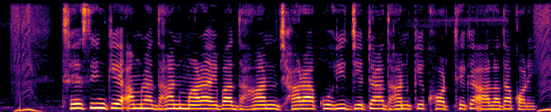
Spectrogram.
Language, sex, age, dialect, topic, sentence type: Bengali, female, 25-30, Northern/Varendri, agriculture, statement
